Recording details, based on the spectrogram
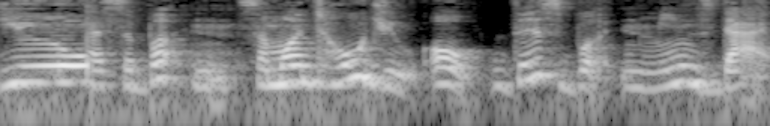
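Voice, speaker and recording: This woman speaks with a Brazilian accent. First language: Portuguese. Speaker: singer, singing teacher and beatboxer. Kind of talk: tutorial. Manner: casual, chatty.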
